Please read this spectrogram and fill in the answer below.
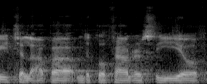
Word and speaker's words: Chellappa: So u my name is pronounc chalapa.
